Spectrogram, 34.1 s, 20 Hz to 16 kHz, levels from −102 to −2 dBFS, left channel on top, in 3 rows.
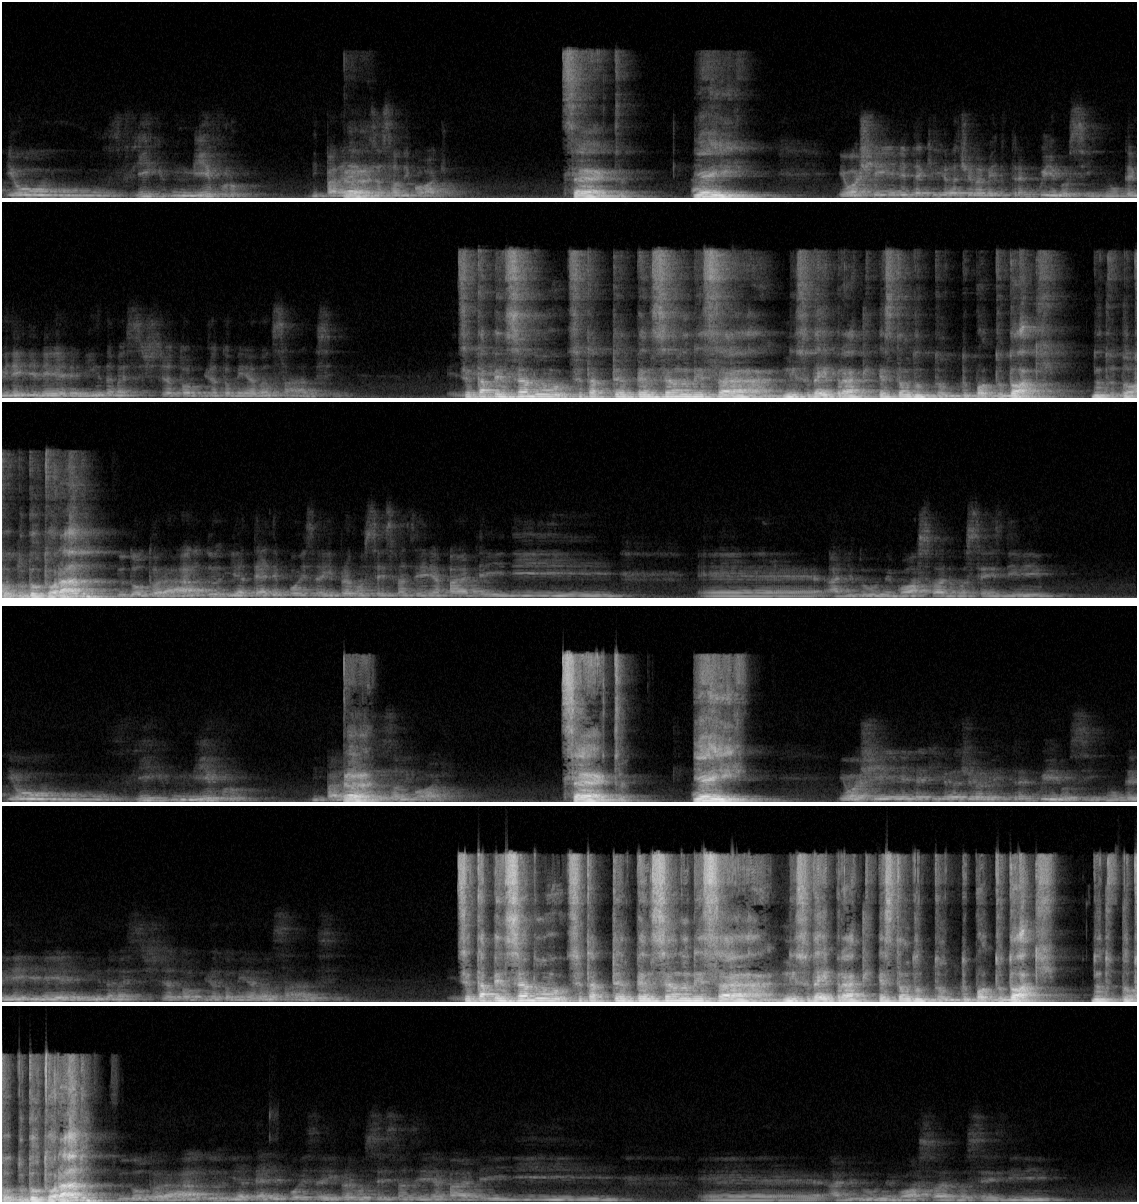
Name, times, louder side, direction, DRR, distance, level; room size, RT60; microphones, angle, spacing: voice 1, 0.1-2.4 3.1-4.5 6.9-7.1 8.4-14.8 15.8-16.5 22.4-23.0 23.9-29.0 29.7-33.1, equal, 65° left, 2.0 m, -43 dB
voice 2, 5.6-6.3 6.9-7.5 15.9-21.9 22.3-23.7, right 6 dB, 85° right, 0.4 m, -21 dB
19.0 x 6.6 x 7.8 m
head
